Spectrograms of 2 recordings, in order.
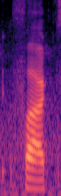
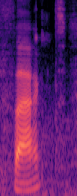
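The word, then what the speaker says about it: fakt: Now it sounds like the English word fact, kind of meaning an undeniable truth of something, but in Slovak, first off, it's spelled differently.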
